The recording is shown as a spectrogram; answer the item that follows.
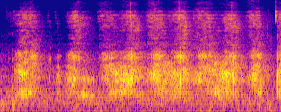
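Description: Steel spoon scraping and stirring foamy dalgona candy mixture of melted sugar and baking soda around a nonstick frying pan, in quick repeated rasping strokes.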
